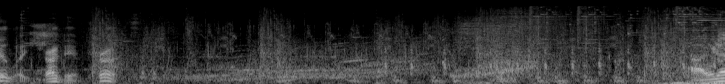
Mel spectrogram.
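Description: Sword blows land on enemies with sharp hits.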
